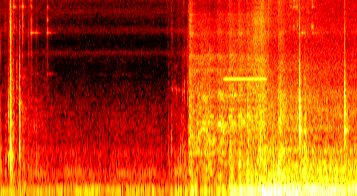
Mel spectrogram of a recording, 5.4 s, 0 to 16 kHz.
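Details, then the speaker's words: Chevy Tahoe, 161,600 miles, towed in for a no-start, after fuel pump replacement and fuel line repair: a short crank, quick catch and steady idle with no stumbling. Fuel pressure reads 55, judged perfect. "Oh, 55. Yeah, that's perfect. Alright, I'm happy with that."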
